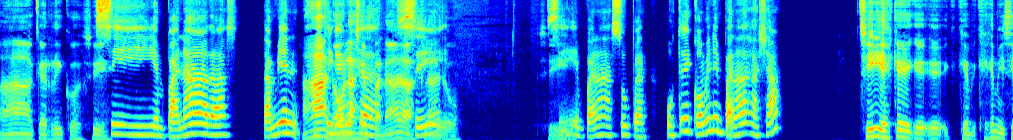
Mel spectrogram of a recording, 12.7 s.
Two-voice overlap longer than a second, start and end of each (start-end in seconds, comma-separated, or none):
3.8-5.7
